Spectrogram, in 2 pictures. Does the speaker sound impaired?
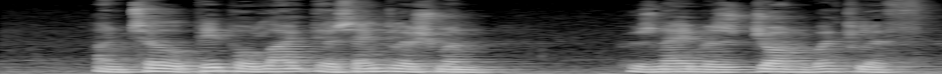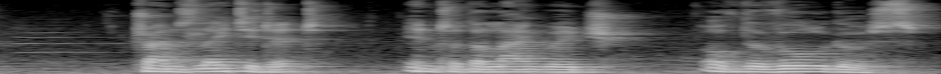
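No.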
